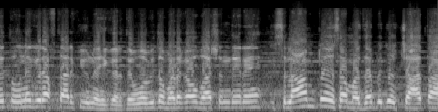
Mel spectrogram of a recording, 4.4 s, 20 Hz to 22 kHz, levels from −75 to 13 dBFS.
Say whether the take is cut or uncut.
cut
